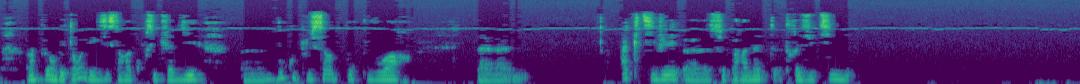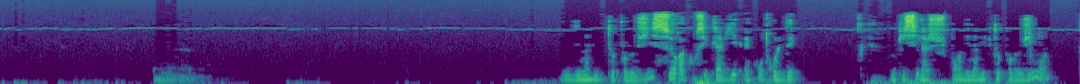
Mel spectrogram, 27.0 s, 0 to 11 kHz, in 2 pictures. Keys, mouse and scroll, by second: 1.4 click, 25.0-27.0 drag, 26.4-27.0 middle drag.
